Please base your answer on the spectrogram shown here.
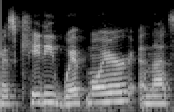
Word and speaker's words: Whitmoyer: Uh, my name is Katie Whitmoyer and that's spelled W H I T M O Y E R.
